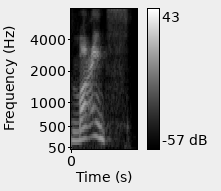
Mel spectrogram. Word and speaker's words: Mainz: Oh, Dirk Pitt River says it's pronounced Mainz.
